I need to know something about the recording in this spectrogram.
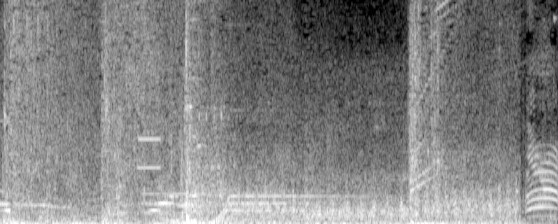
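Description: Sharp blasts and crashes burst out in quick bursts.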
